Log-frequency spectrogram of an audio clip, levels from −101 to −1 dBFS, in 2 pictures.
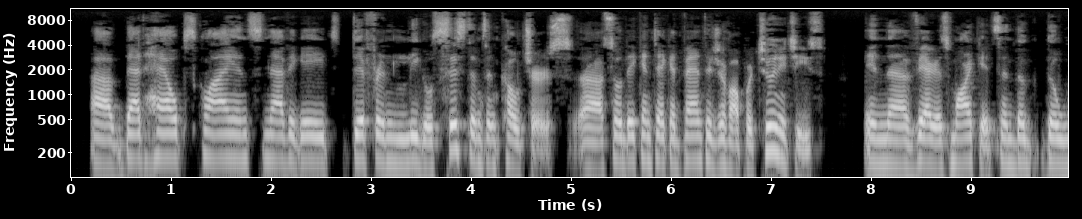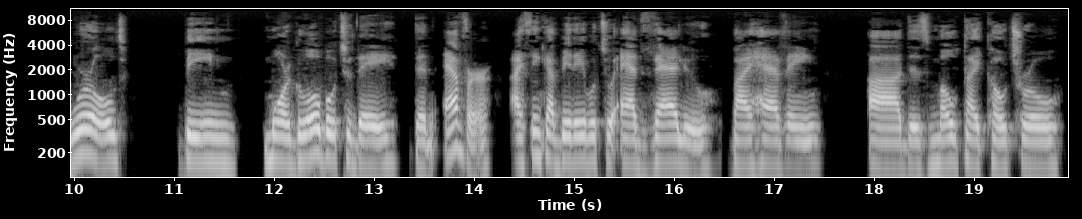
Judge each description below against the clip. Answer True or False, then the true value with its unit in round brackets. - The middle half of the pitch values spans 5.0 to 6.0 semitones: False (2.6 semitones)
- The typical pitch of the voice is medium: True (150 Hz)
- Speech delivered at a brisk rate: False (135 wpm)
